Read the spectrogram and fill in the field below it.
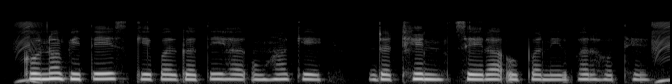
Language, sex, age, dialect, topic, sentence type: Chhattisgarhi, female, 25-30, Northern/Bhandar, banking, statement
